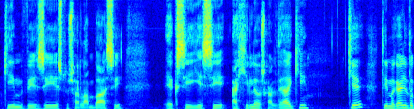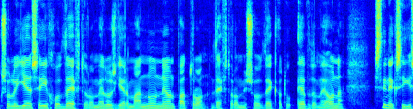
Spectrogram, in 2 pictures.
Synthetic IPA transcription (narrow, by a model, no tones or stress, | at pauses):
cimvizist̪usɐlɐ̰mbɐsi | e̞ksiʝisiɐçile̞o̞skɐlðeɐci | ce̞t̪ime̞ɣɐliðo̞kso̞lo̞ʝiɐseixo̞ðe̞ft̪e̞ɾo̞me̞lo̞zʝe̞ɾmɐnune̞o̞npɐt̪ɾo̞nðe̞ft̪e̞ɾo̞miso̞ðe̞kɐt̪uevðo̞mɐeo̞nɐ | st̪ine̞ksiʝis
